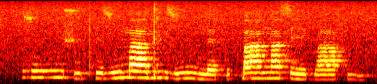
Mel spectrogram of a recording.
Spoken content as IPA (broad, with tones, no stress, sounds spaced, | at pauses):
z uː˦ ɣ u˦˨ ʃ u˨ pʰ ɪ˨ z u˦ m aː˦ d i˦˨ z uː˦˨ ŋ ɛ˨ h ɪ˨ k͡p aː˦ ŋ a˦ s eː˨ b aː˨ f i˨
